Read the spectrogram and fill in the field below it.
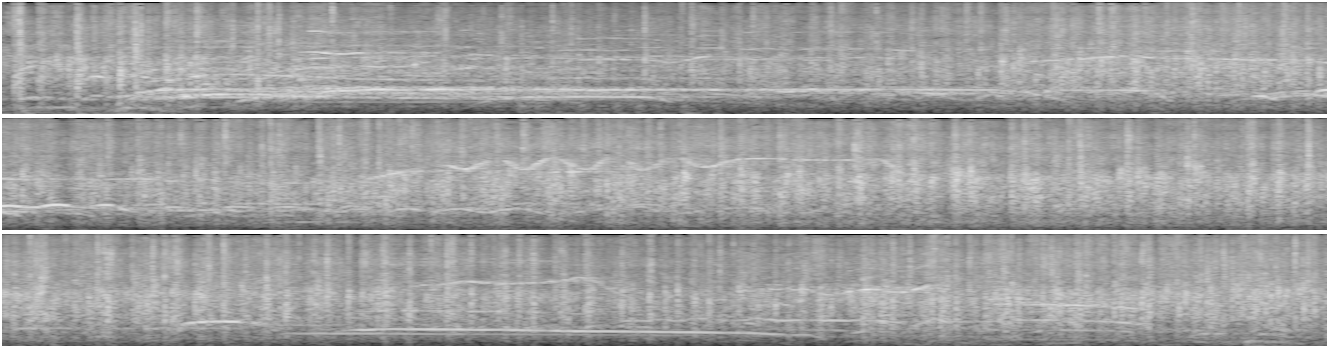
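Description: A crowd applauds steadily for the full twenty seconds, a dense, loud wash of clapping with scattered whoops and cheers rising above it.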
